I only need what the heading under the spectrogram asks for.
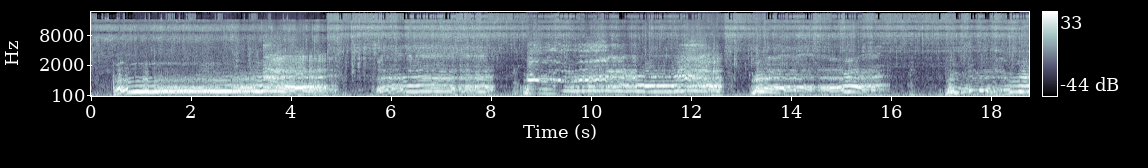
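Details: Pigs on a village farm during the morning feeding and pen cleaning. A long, steady, harmonic squeal opens, followed by several loud, wavering squeals in bursts with short gaps. A constant high hiss runs underneath.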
